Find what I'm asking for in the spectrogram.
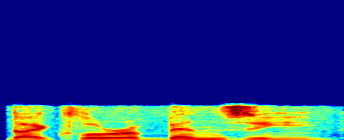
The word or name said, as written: dichlorobenzene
